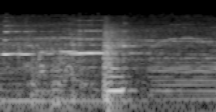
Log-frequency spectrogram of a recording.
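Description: Electric guitar through an amplifier: a held high note that steps in pitch, then a sharp picked attack about a second in and a lower note ringing on.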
